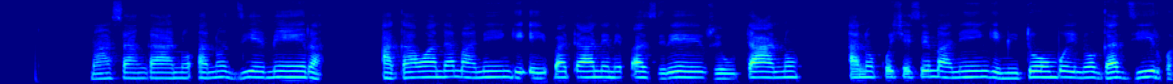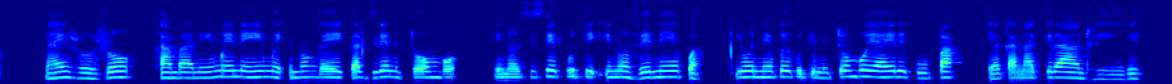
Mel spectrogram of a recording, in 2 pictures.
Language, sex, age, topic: Ndau, female, 36-49, health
